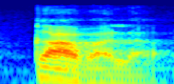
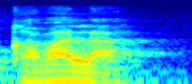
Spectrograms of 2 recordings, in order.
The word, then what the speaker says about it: cábala: Otra más, cábala o cabalá. Cambia la pronunciación.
